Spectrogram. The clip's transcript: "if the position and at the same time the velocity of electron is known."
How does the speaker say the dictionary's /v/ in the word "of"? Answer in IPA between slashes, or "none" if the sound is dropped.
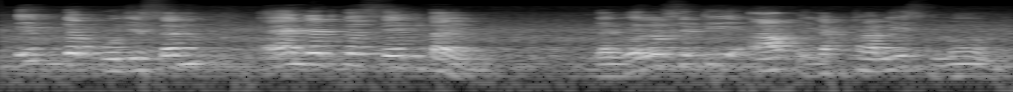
/p/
